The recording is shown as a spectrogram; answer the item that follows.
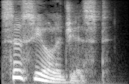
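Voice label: "sociologist", British English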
